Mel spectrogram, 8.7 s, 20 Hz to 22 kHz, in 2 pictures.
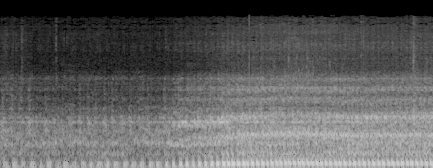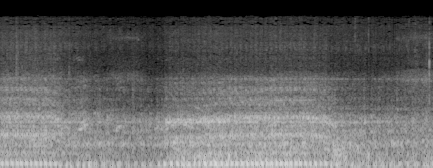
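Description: Honda 125cc motorcycle's single-cylinder engine running at low riding speed, opening up twice: about two seconds in and again about six seconds in, easing off briefly between.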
